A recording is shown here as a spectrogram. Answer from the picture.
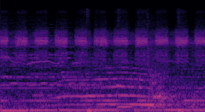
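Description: Crickets chirping in an even rhythm, about five chirps a second, over low sustained tones and a few slow gliding notes.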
